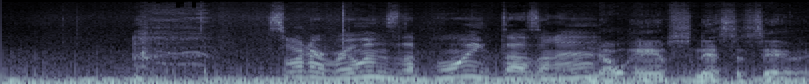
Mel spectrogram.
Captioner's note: scoffs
